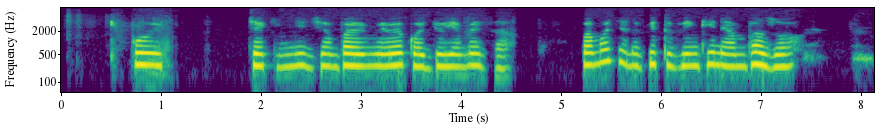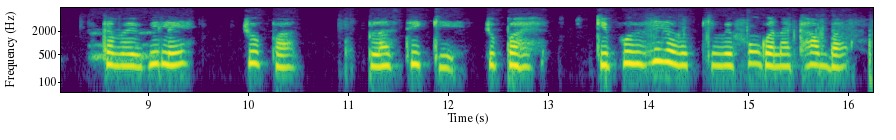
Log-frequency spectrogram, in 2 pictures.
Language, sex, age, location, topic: Swahili, female, 36-49, Wajir, health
